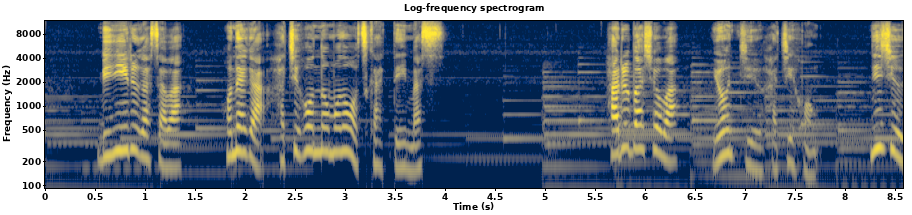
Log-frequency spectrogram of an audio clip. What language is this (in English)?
Japanese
